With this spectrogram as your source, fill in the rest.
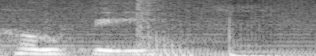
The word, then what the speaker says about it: Ko-fi: It's spelled 𝗀𝗲𝘁. That's why I'm saying Ko-fi, and it I can offer them there at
